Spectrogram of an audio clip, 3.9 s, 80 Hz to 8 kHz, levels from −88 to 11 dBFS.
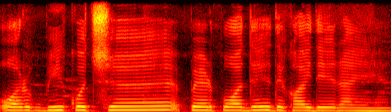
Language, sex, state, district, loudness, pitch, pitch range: Hindi, female, Bihar, Katihar, -21 LUFS, 235 Hz, 220-250 Hz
